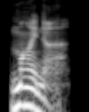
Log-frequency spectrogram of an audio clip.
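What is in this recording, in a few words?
"minor", English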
